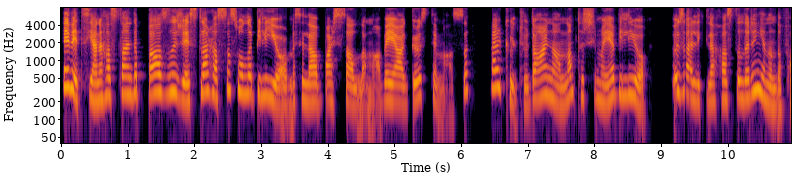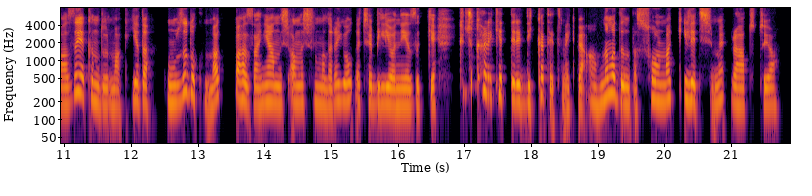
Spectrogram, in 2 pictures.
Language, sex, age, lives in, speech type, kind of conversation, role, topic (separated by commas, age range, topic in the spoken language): Turkish, female, 35-39, Austria, read, expert-assistant, expert, Küreselleşme hayatımızda hangi yeni fırsatları ve zorlukları yaratıyor olabilir?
